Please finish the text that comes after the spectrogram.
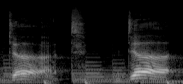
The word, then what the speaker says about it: dirt: Then the dirt. Don't pronounce the R.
